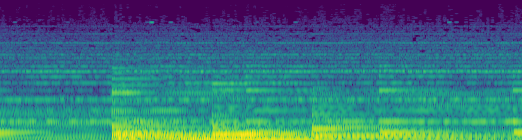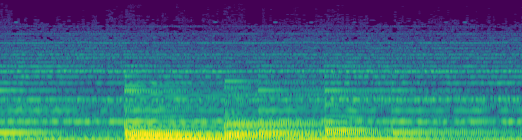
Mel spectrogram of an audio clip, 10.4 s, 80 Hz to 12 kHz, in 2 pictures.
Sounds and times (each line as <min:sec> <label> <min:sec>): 0:00.0 Bass 0:10.4
0:00.0 String 0:10.4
